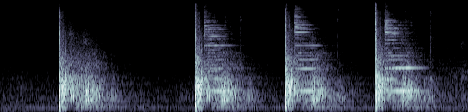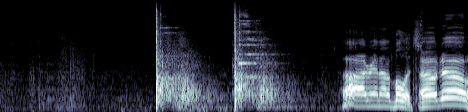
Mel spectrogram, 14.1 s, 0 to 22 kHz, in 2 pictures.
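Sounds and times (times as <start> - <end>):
pistol shots: 0.9 - 1.9, 2.9 - 6.6, 9.4 - 11.6
bullet ringing on steel target: 3.0 - 6.6, 10.5 - 11.7.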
